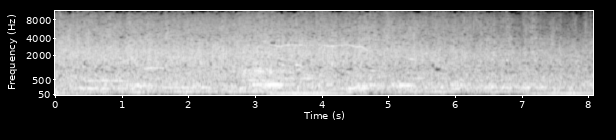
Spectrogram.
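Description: Steady hubbub of a large stadium crowd.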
